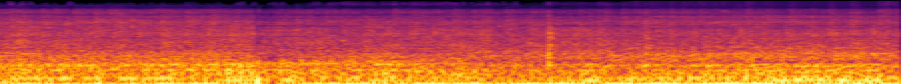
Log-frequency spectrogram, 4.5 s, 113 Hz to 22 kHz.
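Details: Idle with a steady, even, unhurried beat and no knocks or misses on a 1963 Hillman Super Minx after fuel pump repair and negative-earth conversion; charging, warning light off, oil okay; normal healthy idle.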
